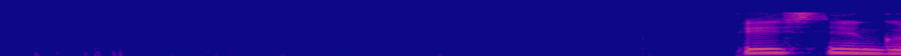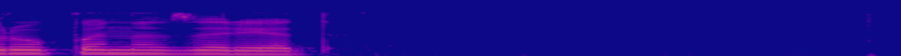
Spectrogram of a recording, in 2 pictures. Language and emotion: Russian, neutral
